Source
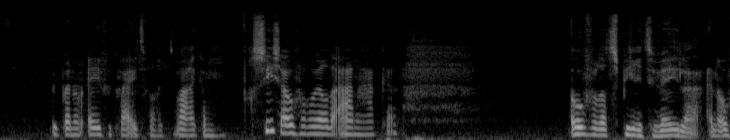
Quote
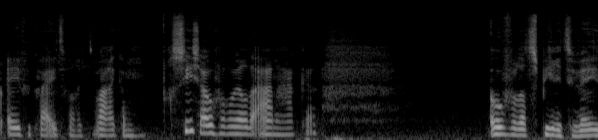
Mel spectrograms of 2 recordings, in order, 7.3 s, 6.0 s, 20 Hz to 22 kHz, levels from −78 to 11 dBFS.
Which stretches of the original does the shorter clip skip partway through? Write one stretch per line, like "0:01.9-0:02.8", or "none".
none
